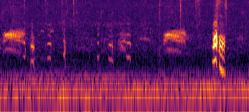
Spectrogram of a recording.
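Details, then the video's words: A pair of grey francolins (teetar) calling: nasal, harmonic drawn-out notes alternate with short clipped ones, then one loud harsh burst near the end, over a steady low rumble. "Grey Francolin Pair Sound . Voice . Teetar ki Awaz.Boli . جوڑے کی آواز"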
